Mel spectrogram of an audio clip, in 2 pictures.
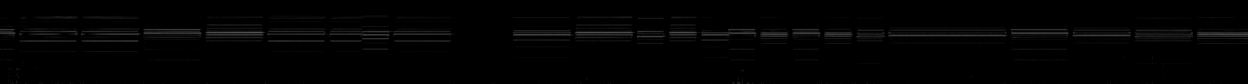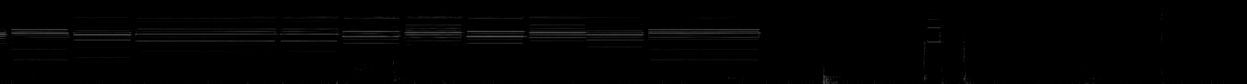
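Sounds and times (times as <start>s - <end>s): washing machine beeping a tune: 0.0s - 20.2s.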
